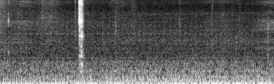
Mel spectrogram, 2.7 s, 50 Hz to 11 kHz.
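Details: Rear wheel bearing, bad for about five years (clunk on pull-away, roar with speed), now running quiet at around 50 mph: only a low, even road rumble with no growl building.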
